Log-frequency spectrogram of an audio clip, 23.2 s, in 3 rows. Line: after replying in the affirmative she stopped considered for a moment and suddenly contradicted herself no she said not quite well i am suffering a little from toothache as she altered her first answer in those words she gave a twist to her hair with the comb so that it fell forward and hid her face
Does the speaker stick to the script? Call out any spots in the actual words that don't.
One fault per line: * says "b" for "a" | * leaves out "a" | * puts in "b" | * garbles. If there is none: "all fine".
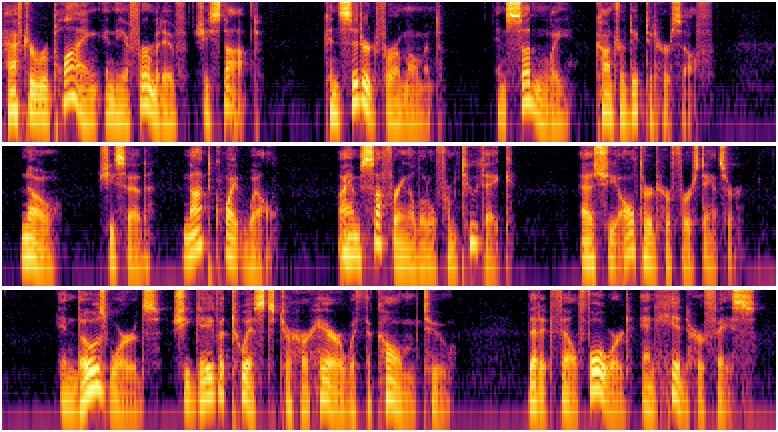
* says "too" for "so"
